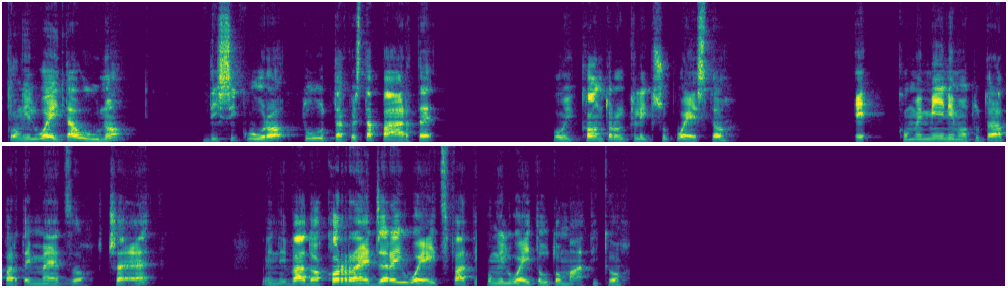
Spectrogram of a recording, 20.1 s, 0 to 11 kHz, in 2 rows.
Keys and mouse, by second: 0.0 click, 1.5-5.3 drag, 5.3 f, 6.8-10.6 drag, 11.7-16.8 drag, 17.1 f, 17.2 click, 17.7 click, 18.1 click, 19.2 click.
